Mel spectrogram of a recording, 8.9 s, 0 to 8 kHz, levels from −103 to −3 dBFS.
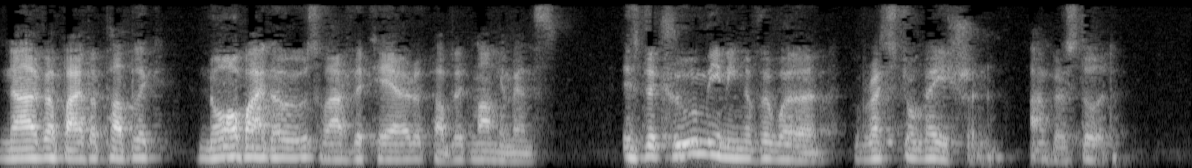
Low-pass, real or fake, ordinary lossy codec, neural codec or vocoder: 7.2 kHz; fake; MP3, 32 kbps; codec, 24 kHz, 0.9 kbps, WavTokenizer, medium speech release version 1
